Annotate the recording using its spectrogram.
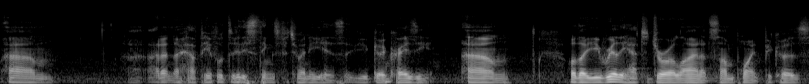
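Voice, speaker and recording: A man with an Australian accent speaks at a very deep, low pitch in a monotone, flat way. His loudness swings widely, and he leaves long, frequent pauses. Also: moderate pace. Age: 40s. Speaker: journalist and biographer. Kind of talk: author talk. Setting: stage with audience.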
